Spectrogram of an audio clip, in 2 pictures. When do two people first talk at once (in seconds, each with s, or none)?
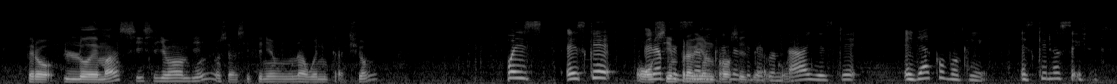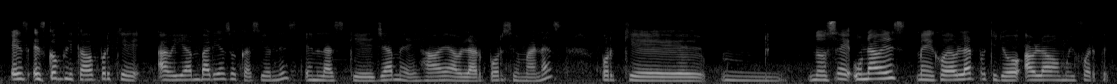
6.4 s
